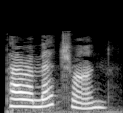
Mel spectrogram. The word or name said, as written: parametron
